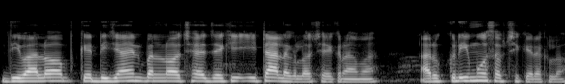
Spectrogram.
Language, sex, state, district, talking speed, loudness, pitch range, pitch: Angika, male, Bihar, Bhagalpur, 180 wpm, -18 LUFS, 135-160 Hz, 150 Hz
